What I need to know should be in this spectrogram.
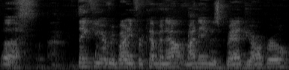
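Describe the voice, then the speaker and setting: A man with an American accent, a dark, mellow tone and fairly even intonation, in a room with audible echo. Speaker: political candidate. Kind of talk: campaign speech. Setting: church hall with audience. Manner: loud.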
